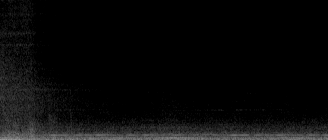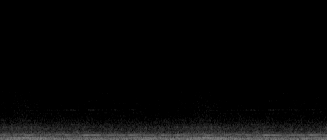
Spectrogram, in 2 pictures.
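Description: Triumphant game victory music plays steadily.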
